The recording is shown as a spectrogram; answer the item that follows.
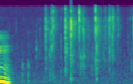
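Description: Foil wrapper of a chocolate bar crinkling in the hand, a quick run of sharp crackles in the second half. A short, falling hum from a person opens it.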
